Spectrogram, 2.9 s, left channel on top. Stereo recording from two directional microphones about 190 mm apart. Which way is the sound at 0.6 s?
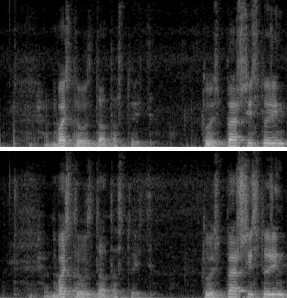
45° left (ahead or behind).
